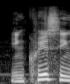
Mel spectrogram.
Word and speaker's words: increasing: Increasing 할 때 cree 하면서 세집니다. 스트레스가 가는 거죠.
